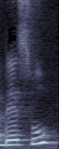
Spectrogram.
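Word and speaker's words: です: Puede que se escriba desu, pero se pronuncia des.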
